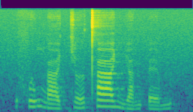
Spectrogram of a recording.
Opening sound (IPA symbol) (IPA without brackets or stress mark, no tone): f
